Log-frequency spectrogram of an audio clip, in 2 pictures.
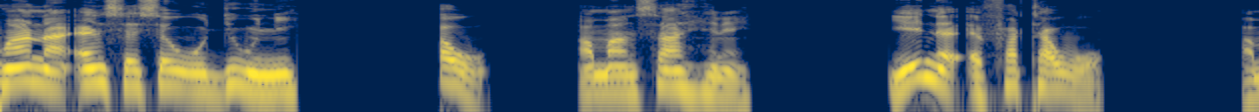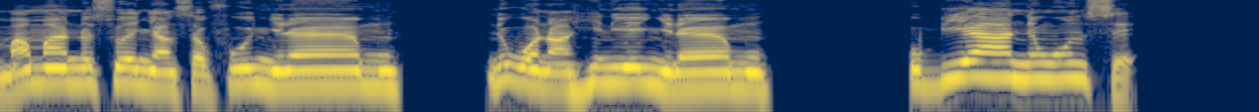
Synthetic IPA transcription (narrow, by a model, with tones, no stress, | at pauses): ã˦nã˨ʔɛ˦n̩˦sɛ˦sɛ˦wɔ˨di˦wʊ˨nĩ˦ | a˦˨w | a̰˨mã˨n˨sa˦ɦɪ̃˨nɪ̰̃˨ | je˨˦nã˨ʔɛ˨fa˦tʰa˦wɔ̰˨ | a̰˨mã˨˦mã˦nɪ̃˦sʊ˦ɛ˦ɲã˨nsa˨fʊ˦ɔ˦ɲĩ˨ãː˦mũ˦ | nɪ̃˦wɔ˨nã˨ɦɪ̃˦nɪ̃˦e˦ɲĩ˨nãː˦mũ˦ | o˨bi˦a˦nɪ̃˦wʊ̃˦n˦sɛ˨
